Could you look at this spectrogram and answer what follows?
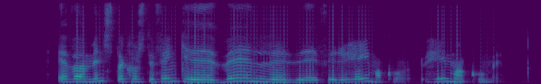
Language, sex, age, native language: Icelandic, female, 13, Icelandic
